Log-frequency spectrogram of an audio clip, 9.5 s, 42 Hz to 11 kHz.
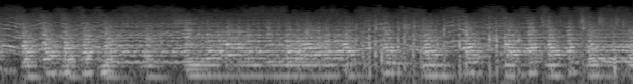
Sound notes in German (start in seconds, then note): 0.3 dramatische Musik; 5.6 galoppierend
